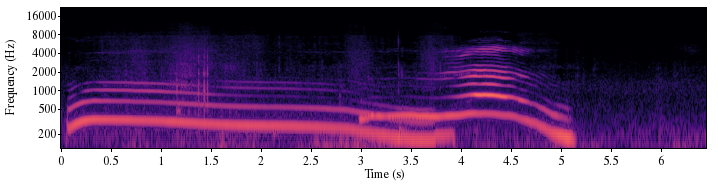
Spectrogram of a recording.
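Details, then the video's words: Drawn-out low cat yowl, steady and moaning for several seconds, dipping lower, then swelling into a louder rising-falling wail before cutting off; faint rustling afterward. "The cat is making a big noise"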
